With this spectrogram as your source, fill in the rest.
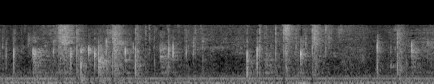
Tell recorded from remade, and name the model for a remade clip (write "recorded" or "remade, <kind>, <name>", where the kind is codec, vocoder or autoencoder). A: recorded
